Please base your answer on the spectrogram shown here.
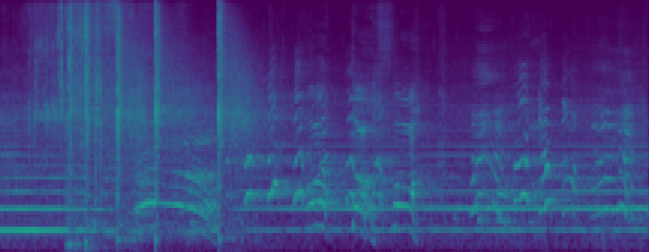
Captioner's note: laughter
